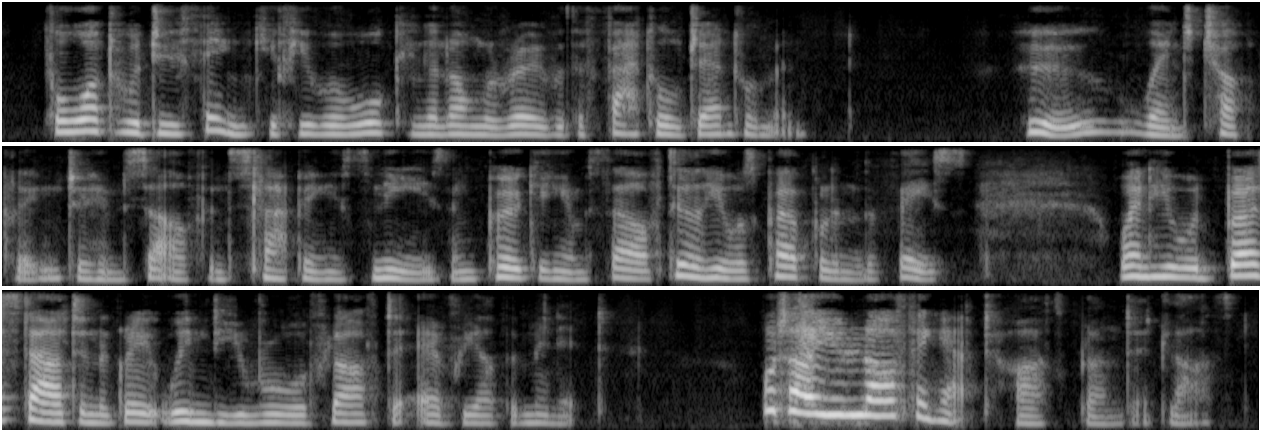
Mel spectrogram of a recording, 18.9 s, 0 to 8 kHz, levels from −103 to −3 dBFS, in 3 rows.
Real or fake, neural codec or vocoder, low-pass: fake; codec, 16 kHz, 8 kbps, FreqCodec, smaller model; 7.2 kHz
